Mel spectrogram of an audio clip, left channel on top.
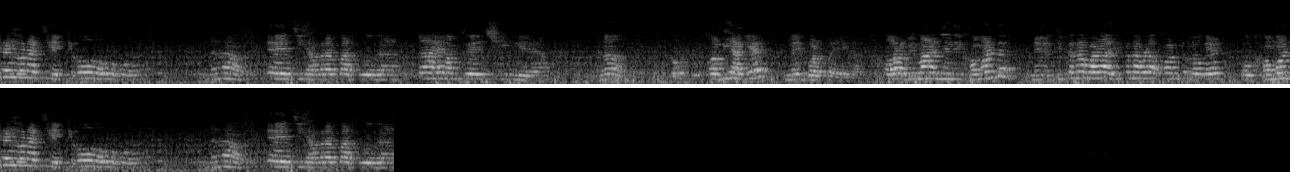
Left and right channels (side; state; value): right; drops out; at 4.0 s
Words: होना चाहिए कि ओ है ना ये चीज हमारे पास होगा, क्या है हमसे छीन लिया, है ना, तो कभी आगे नहीं बढ़ पाएगा। और अभिमान यानी घमंड नहीं, जितना बड़ा संत लोग है वो घमंड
